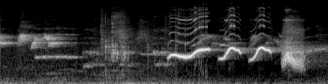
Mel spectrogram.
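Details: Shama (white-rumped shama) sounds used to spur a competing bird into song: a soft buzzy note, then three loud, clear, upward-curving whistles in quick succession, followed by a short rough note.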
